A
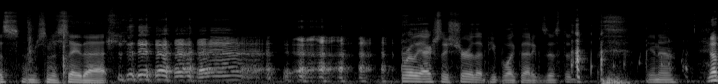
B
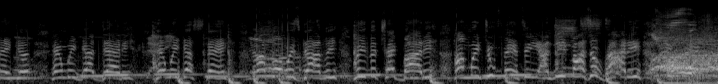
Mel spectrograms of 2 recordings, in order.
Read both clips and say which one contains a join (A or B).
A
